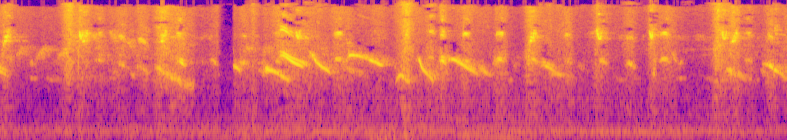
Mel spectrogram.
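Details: Warm-up song of a green-winged saltator for a cold bird: dense downward-sliding whistles in quick succession, with high twittering notes, clicks and a soft low rumble.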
